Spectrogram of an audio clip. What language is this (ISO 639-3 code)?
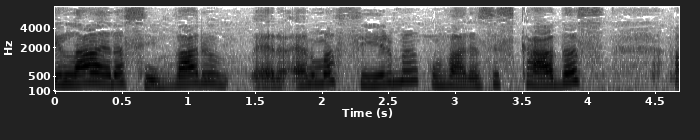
por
